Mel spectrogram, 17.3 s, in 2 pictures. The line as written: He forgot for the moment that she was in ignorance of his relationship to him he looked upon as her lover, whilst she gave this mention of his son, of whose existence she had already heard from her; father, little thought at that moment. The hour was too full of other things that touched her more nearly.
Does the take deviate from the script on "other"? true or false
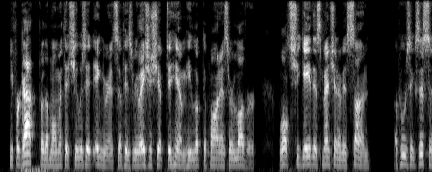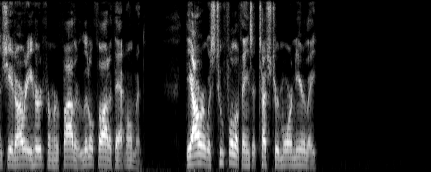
true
